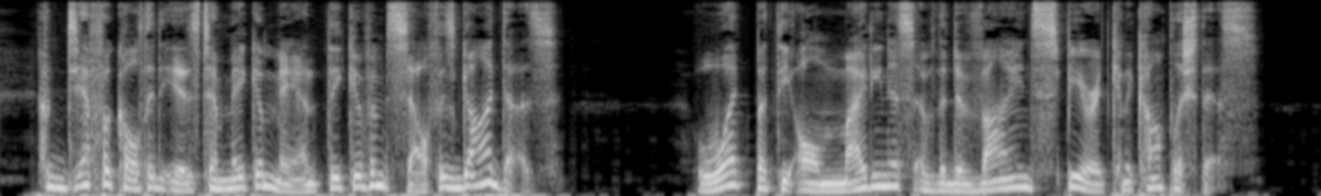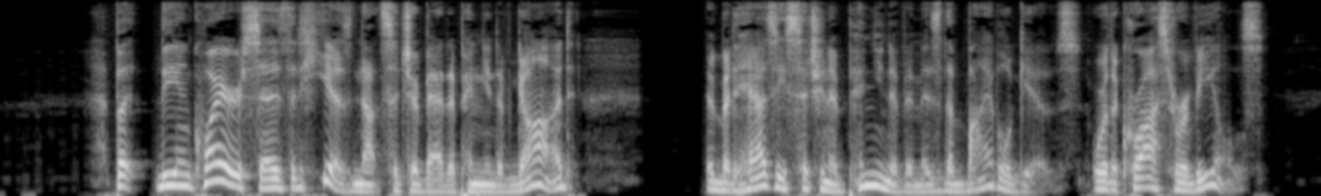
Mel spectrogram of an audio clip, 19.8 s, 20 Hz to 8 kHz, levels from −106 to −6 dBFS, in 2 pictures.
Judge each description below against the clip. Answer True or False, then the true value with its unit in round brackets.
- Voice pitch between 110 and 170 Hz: True (135 Hz)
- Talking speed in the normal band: True (165 wpm)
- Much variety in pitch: True (7.4 semitones)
